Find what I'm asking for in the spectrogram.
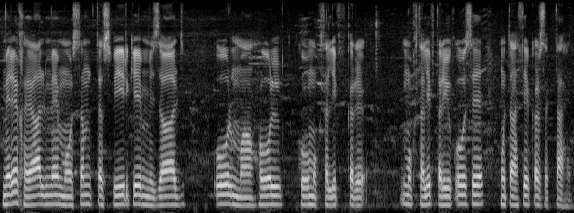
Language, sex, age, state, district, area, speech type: Urdu, male, 18-30, Uttar Pradesh, Ghaziabad, urban, spontaneous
